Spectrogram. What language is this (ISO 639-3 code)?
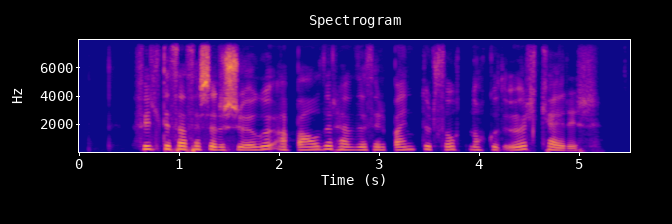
isl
